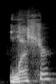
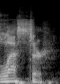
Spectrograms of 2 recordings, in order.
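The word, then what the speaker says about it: Leicester: Like the Hooers, Lester, that's how it's pronounced. Lester, came out of nowhere to win it all.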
